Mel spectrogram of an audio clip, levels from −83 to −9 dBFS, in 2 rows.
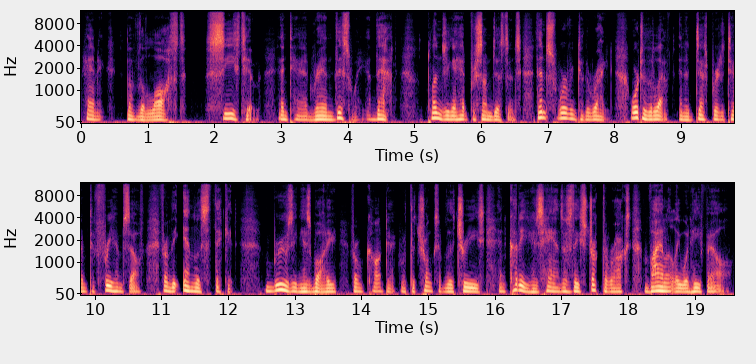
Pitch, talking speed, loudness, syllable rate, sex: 115 Hz, 195 wpm, -18 LUFS, 5.1 syllables/s, male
